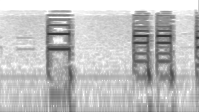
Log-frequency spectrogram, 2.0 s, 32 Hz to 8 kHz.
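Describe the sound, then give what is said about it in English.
Telephone keypad tones sound as a number is dialed into an automated phone system, four clear electronic beeps, the first alone and the others in quicker succession, the last cut off at the end. “Just to be a wise guy, I'm going to enter their phone number as the 7-digit number.”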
